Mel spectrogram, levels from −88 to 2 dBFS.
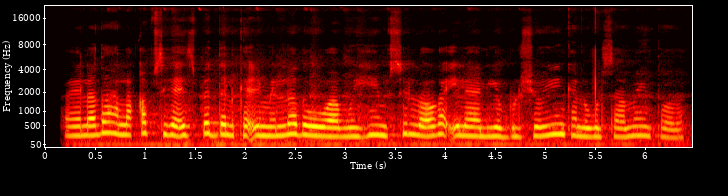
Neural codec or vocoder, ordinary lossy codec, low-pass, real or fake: none; none; none; real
